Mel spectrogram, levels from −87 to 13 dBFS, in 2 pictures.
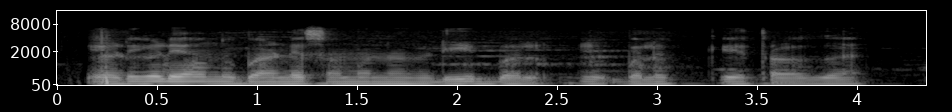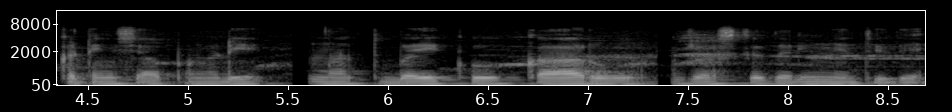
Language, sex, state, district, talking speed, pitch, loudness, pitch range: Kannada, male, Karnataka, Dharwad, 105 wpm, 100 Hz, -34 LUFS, 100-105 Hz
